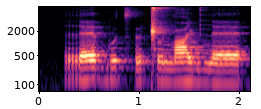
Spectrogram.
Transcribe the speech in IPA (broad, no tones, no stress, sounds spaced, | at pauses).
r ɛ b u t͡sʼ ɯ ǁ u n ʕ i ɖ n ɛ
